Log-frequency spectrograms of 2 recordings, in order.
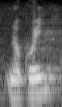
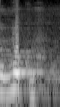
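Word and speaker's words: Nokoe: Right Honorable Speaker, just like became Kojo, it was supposed to be N-O-K-U traditionally, but the spelling has differentiated a little to K-O-E, but the pronunciation is N-O-K-U, Noku. Noku.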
